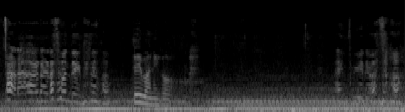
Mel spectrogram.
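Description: Steady low rumble of a Chevrolet's engine and tyres, heard from inside the cabin while it drives. A person's voice sounds over it at the start, around two seconds in and near the end.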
